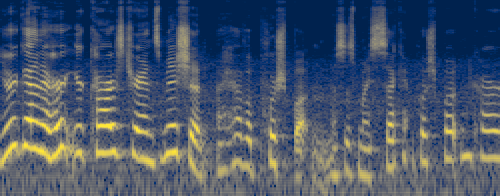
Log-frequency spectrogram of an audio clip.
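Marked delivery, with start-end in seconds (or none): 0.0-2.1 high, hectoring, scolding yell. Retelling what people yell about the car: imitating people yelling. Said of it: "I've had so many people yell at me".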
